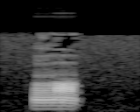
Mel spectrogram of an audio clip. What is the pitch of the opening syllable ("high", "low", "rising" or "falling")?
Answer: low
